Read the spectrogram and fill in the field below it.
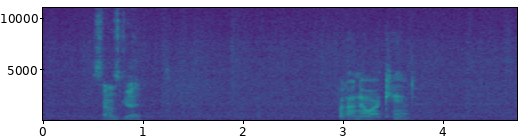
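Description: A young man speaks briefly through a microphone.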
